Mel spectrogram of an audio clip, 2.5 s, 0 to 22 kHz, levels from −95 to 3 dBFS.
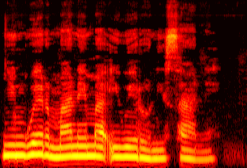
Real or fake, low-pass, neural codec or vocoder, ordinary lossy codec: real; none; none; none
